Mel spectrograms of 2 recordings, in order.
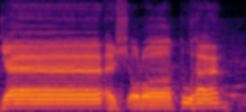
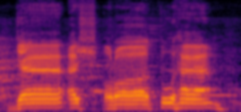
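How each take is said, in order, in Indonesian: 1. Vokal panjang dibaca dengan panjang sedang. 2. Vokal panjang dibaca pendek.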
